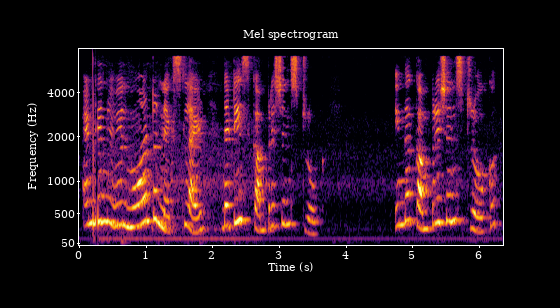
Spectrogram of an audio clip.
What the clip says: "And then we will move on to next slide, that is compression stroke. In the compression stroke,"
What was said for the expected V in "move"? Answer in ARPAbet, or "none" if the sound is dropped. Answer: none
